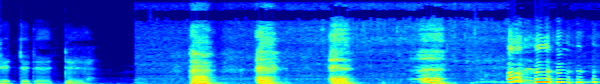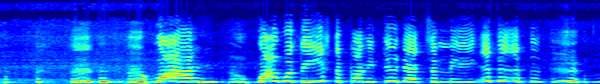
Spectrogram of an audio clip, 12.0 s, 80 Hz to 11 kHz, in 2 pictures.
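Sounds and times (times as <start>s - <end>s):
high-pitched voice laughing: 5.0s - 7.6s, 10.6s - 12.0s.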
